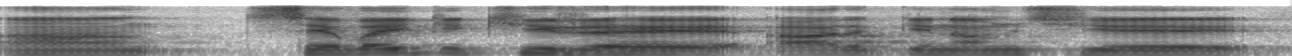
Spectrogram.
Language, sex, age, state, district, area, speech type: Maithili, male, 18-30, Bihar, Saharsa, urban, spontaneous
